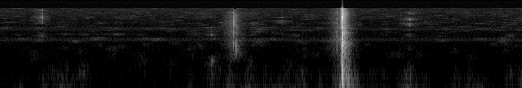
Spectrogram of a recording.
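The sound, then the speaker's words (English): A flexible riding crop with a wooden handle and leather tip hitting a bed: one sharp slap stands out against near silence, with a fainter hit before it and a small tap after. “and that's the sound of it hitting my bed. It's a riding crop.”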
